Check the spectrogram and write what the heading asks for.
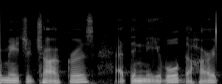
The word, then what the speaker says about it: chakras: Here in the most ancient of spiritual texts, the Tantras speak of psychic centers known as chakras, pronounced chakras, which exist in the energy field around our bodies.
